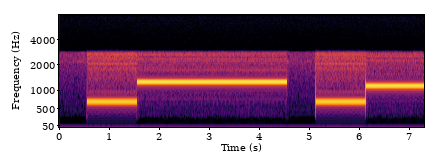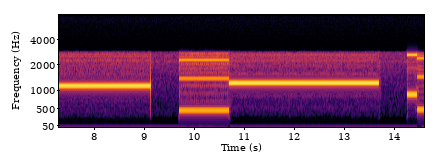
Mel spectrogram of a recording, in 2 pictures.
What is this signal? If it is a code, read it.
Two-tone page, heard as a one-second tone, then a three-second tone, about 690 then 1250 Hz, about 690 then 1120 Hz, about 460 then 1220 Hz. It is heard from 0.5 to 13.7 s.
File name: pager / 21 RESCUE / wcalert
